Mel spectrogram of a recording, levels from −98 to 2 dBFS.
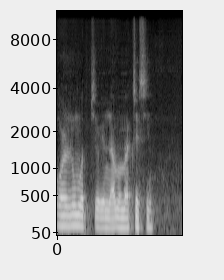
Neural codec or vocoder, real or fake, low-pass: codec, 16 kHz in and 24 kHz out, 0.8 kbps, FocalCodec, streaming, 65536 codes; fake; 10.8 kHz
